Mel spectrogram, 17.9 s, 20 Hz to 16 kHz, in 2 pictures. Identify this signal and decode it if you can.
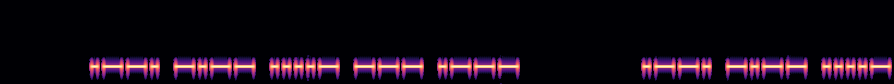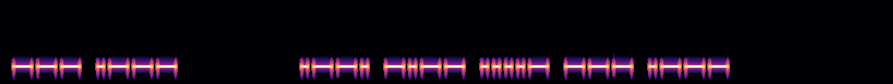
Morse code, heard as a keyed tone, about 20 wpm, 700 Hz. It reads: PY4OJ PY4OJ PY4OJ
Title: DXCC-100 Call Signs - 5 Characters - Repeated 3x - 20wpm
